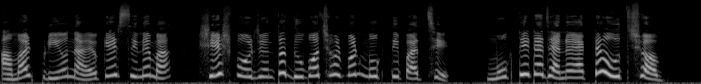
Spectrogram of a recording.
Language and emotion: Bengali, happy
